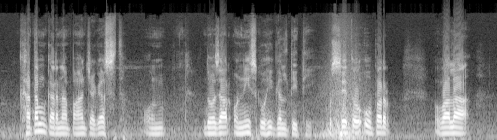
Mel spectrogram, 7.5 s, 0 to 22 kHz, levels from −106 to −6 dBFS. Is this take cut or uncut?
cut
